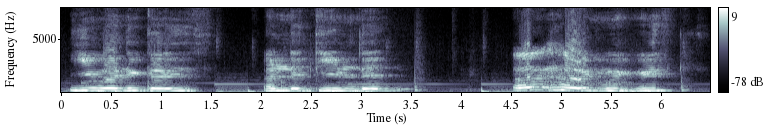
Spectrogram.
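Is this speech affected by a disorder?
Yes: cerebral palsy.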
